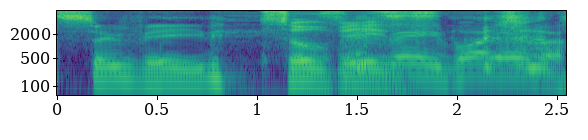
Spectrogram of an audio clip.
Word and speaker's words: sous vide: How's it pronounced? Sous vide.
